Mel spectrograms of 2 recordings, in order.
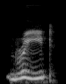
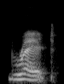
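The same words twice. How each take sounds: First: The vowel is long, like 'reed'. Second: The vowel is short, like 'red'. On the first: This is the present form. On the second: This is the past form.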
